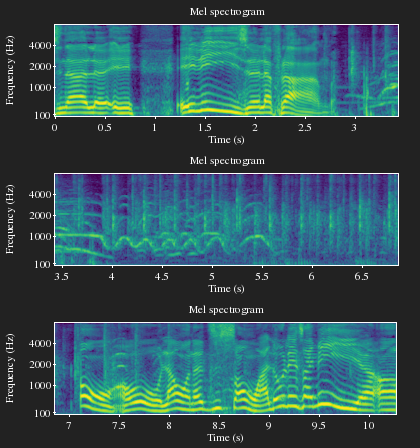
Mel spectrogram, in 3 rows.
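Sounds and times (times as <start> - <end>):
speech: 0.0 - 3.2, 7.1 - 10.2
audience applause: 2.8 - 8.0.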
